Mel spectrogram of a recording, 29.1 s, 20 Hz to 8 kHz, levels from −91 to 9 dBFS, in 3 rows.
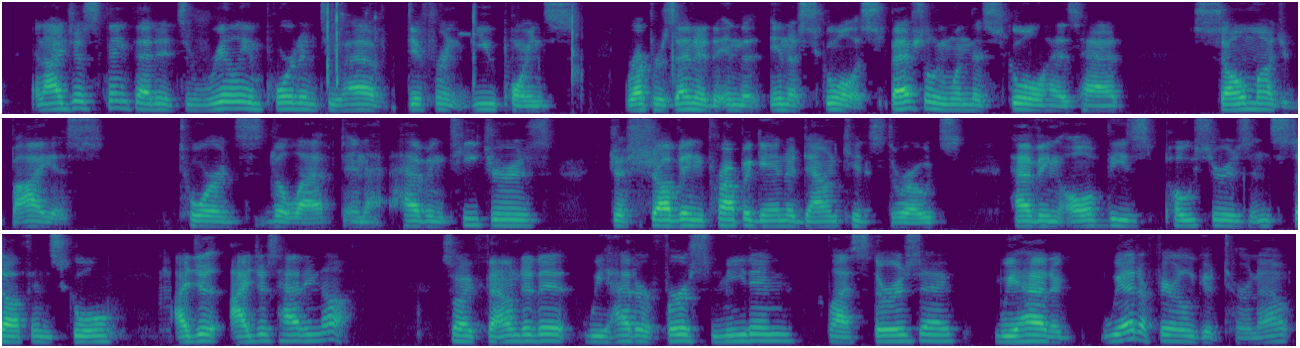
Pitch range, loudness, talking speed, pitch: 140-160 Hz, -31 LUFS, 150 wpm, 150 Hz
